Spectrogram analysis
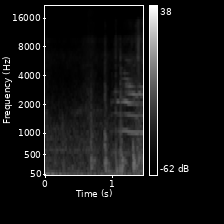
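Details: Female senior calico cat, nearly 27 years old, outdoors with her owner: one short, clear, tonal meow near the end, preceded by soft shuffling and handling noises.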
